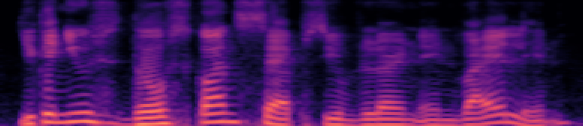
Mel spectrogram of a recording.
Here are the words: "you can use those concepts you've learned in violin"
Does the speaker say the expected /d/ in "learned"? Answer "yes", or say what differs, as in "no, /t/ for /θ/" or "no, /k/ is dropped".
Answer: no, /d/ is dropped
